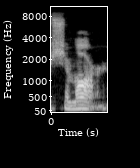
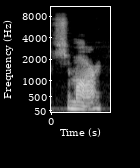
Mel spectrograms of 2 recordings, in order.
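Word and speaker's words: שָׁמַר: So now let's look at and pronounce this verb shamar. So again, this is our root here, shamar.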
